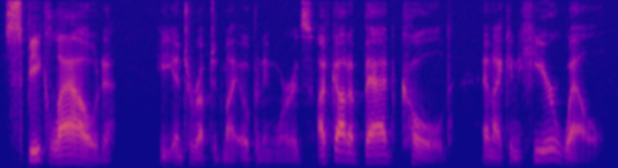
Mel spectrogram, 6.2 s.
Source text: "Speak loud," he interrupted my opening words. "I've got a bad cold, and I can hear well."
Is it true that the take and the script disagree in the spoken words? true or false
false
